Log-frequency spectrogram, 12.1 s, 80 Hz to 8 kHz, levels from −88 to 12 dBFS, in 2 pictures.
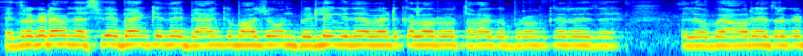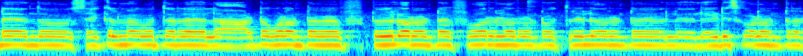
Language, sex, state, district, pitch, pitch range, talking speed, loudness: Kannada, male, Karnataka, Gulbarga, 200 Hz, 195-205 Hz, 195 wpm, -16 LUFS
